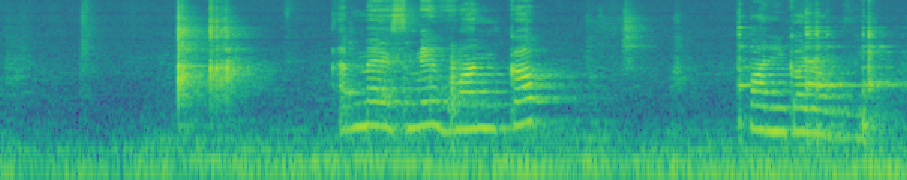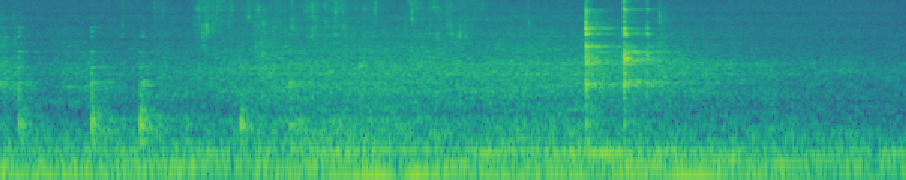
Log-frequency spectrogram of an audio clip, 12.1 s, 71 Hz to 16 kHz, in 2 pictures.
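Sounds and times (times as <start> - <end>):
water pouring into blender jar: 7.3 - 9.6.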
